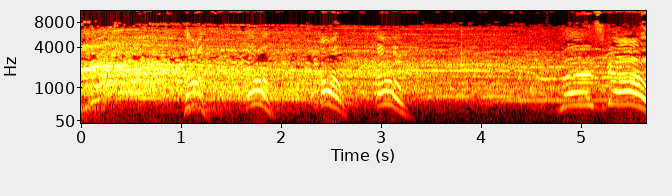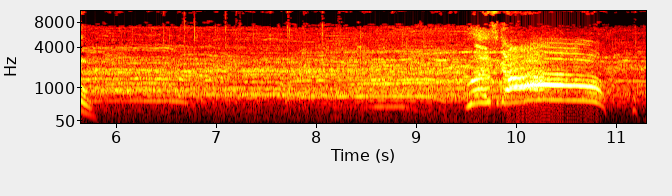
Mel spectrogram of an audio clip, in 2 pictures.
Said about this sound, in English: And in case you're wondering if we're having a good time on the road, well, take a listen to the crowds from a few of the most recent cities we performed. Bartlett, Tennessee.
